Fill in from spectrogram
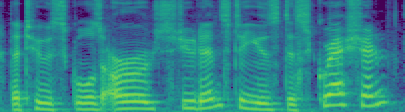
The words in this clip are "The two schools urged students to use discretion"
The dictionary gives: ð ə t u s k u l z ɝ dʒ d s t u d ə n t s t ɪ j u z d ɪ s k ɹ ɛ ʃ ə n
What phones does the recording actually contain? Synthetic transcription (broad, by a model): ð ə t u s k u l z ɝ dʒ s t u d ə n t s t ɪ j u z d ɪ s k ɹ ɛ ʃ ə n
